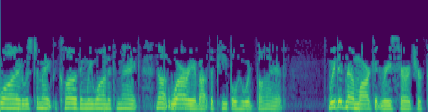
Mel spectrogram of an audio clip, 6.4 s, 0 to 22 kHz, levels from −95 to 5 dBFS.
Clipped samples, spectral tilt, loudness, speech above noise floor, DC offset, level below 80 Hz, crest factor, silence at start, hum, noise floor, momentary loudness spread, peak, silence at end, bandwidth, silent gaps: under 0.1%; -7 dB/octave; -16 LUFS; 44 dB; under 0.1%; -48 dBFS; 14 dB; 0 s; none; -60 dBFS; 8 LU; -2 dBFS; 0 s; 5.8 kHz; none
